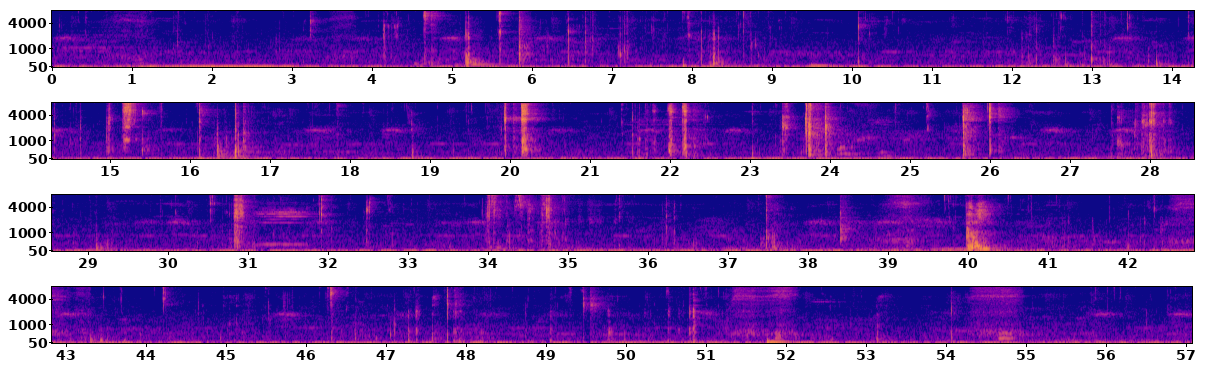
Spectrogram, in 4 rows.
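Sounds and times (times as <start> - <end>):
wet chewing: 1.2 - 9.4, 27.4 - 51.3.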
